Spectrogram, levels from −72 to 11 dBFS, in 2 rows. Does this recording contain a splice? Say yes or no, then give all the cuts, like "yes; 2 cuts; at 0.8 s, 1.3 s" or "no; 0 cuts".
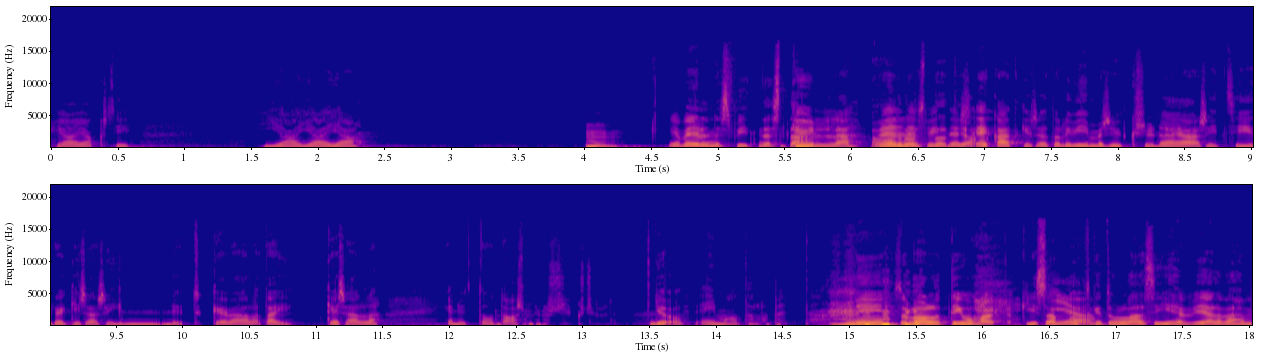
no; 0 cuts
